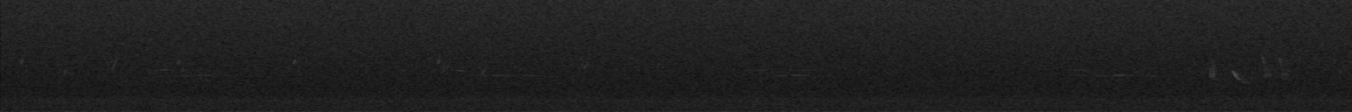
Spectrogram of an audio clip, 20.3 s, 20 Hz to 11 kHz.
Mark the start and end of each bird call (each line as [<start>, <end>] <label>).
[0.20, 9.60] Dusky Flycatcher (Empidonax oberholseri)
[1.50, 3.60] Mountain Chickadee (Poecile gambeli)
[6.60, 8.60] Mountain Chickadee (Poecile gambeli)
[11.10, 12.50] Mountain Chickadee (Poecile gambeli)
[15.80, 17.50] Mountain Chickadee (Poecile gambeli)
[17.60, 20.10] Fox Sparrow (Passerella iliaca)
